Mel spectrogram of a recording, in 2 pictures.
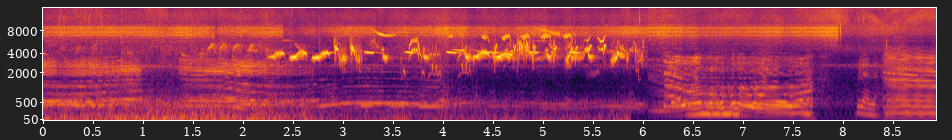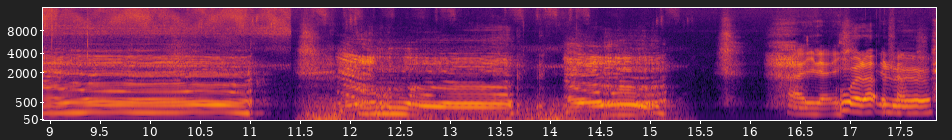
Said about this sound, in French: Le cerf adulte, donc celui qui a ses bois, le mâle viril, il a un son assez particulier, que vous connaissez peut-être, et qu'on appelle le brame du cerf.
